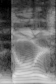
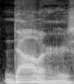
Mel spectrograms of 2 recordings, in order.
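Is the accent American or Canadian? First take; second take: Canadian; American. First: It is said in a Canadian accent. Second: It is said in an American accent.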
